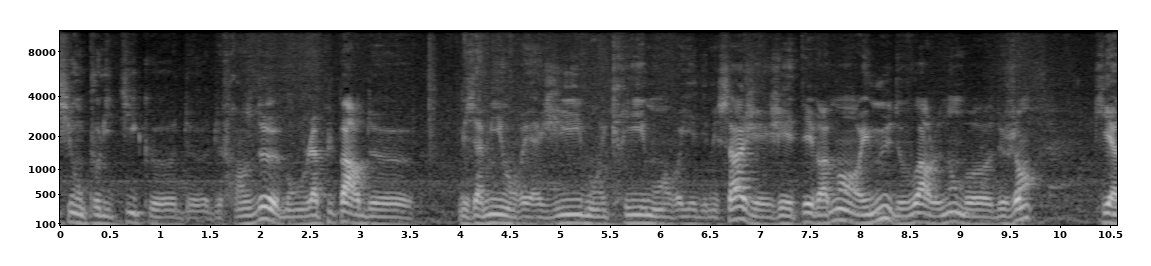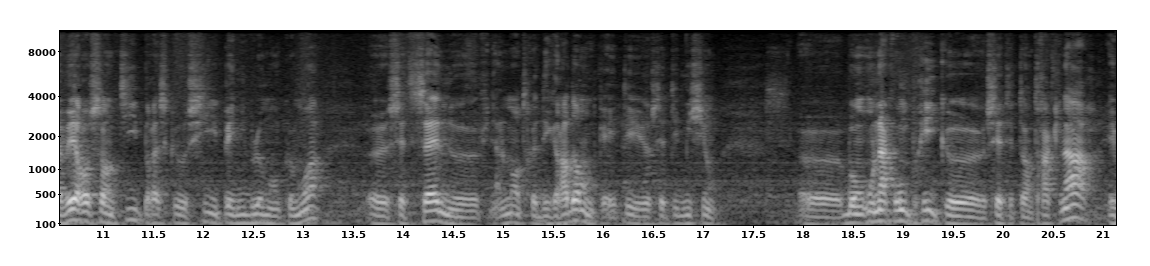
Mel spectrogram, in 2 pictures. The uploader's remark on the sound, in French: Désolés pour le souffle que nous avons atténué au montage, mais nous enregistrions à côté d'un routeur informatique...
